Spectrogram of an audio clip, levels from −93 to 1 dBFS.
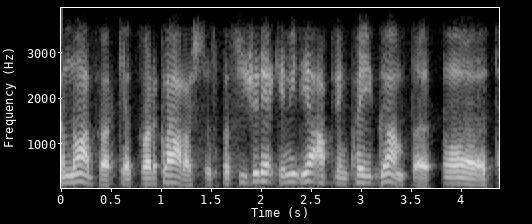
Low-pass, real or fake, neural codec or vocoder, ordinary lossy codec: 3.6 kHz; fake; codec, 16 kHz, 0.8 kbps, ZipCodec; Opus, 64 kbps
